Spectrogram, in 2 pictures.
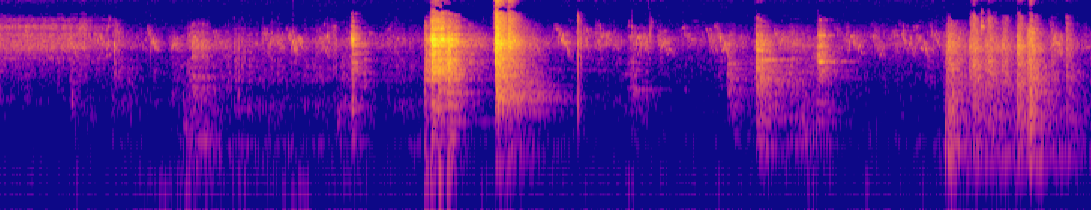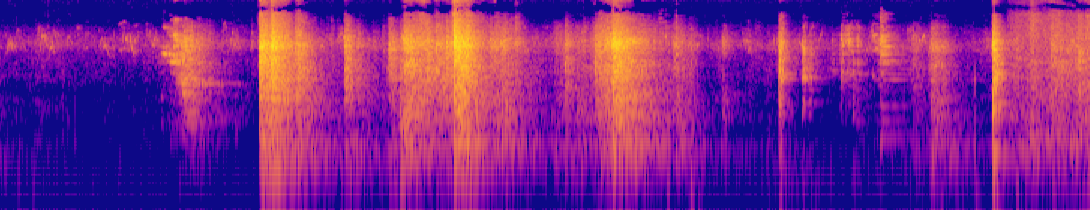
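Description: Irregular metallic clanks and bangs from work on a steel pavilion frame and its corrugated metal roof sheets: a couple of sharp strikes early, then a dense run of loud bangs in the second half, with quiet gaps between.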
